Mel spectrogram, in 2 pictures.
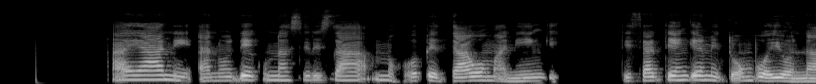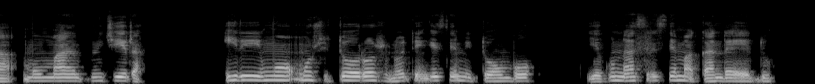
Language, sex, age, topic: Ndau, female, 36-49, health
